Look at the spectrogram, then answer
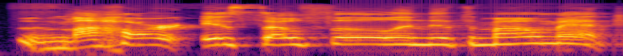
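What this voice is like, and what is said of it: Long emotional country drawl. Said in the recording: “Your drawl is getting really long. ... When I get emotional, I get country.”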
